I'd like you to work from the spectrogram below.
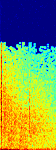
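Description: Heavy naval cannon salvo in World of Warships, a deep booming blast that rolls off into a rumbling decay, loud and close with no talk.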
